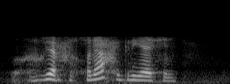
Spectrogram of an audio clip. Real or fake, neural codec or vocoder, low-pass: fake; codec, 16 kHz, 0.5 kbps, FunCodec, trained on LibriTTS, 25 frames a second; 3.6 kHz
